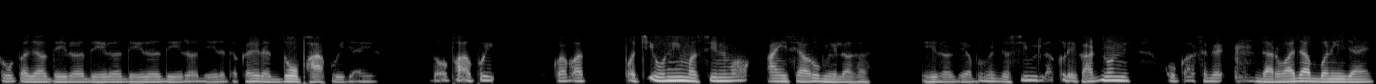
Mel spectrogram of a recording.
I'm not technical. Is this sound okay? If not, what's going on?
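Yes, nothing is wrong with this speech recording. It has the narrow sound of an ordinary landline phone call because G.711 telephone coding carries nothing above about 3.8 kHz, so the brightest, crispest parts of the sound are missing.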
